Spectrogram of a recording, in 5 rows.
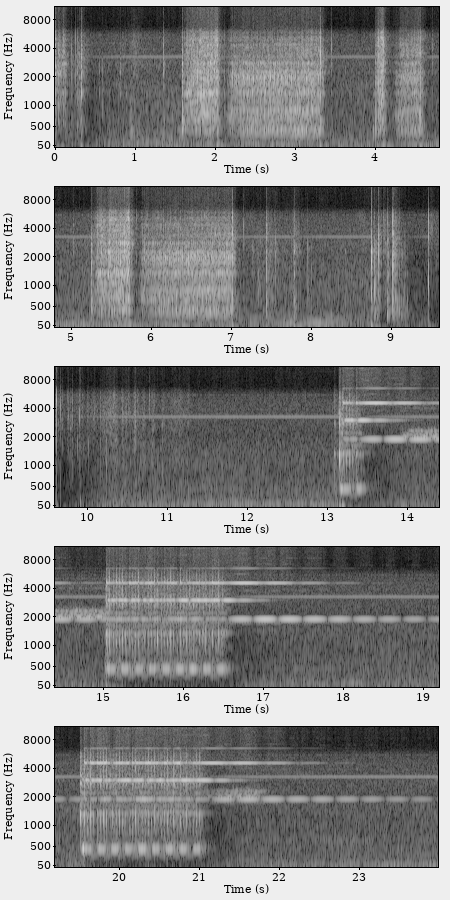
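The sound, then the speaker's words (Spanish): Rotary dial of a 1970s Citesa Heraldo desk telephone: several rasping, whirring bursts of dialing, then the phone's mechanical bell rings in three loud, rattling, pulsing bursts with short gaps between them. “El sonido del teléfono Heraldo, de rueda y campana, se convierte en un sonido casi identitario y familiar.”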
